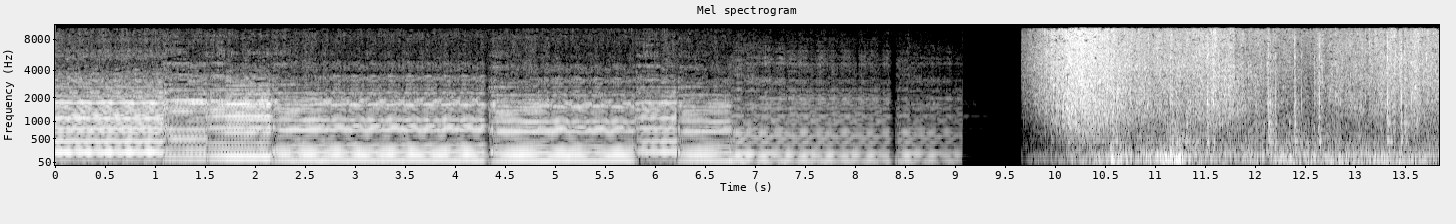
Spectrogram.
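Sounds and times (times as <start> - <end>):
steady musical tone: 0.0 - 9.1
heavy thunderstorm rain lashing a boat on a lake: 9.7 - 13.8.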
